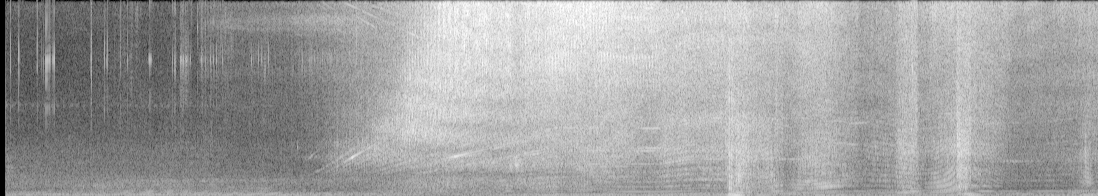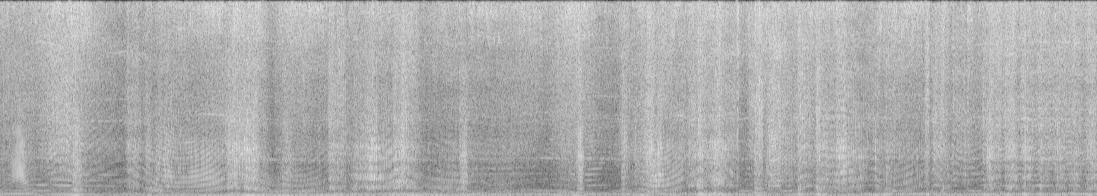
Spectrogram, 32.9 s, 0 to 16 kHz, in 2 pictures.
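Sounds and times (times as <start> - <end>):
helicopter rotor whine: 0.2 - 32.9.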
